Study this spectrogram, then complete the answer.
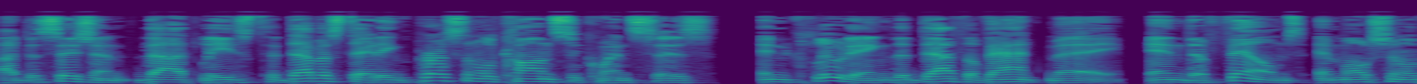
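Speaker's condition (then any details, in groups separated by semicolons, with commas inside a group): No condition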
